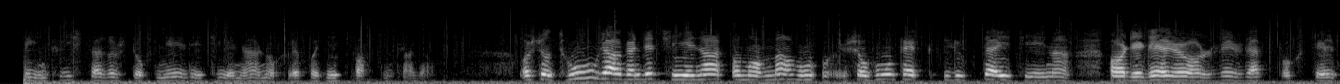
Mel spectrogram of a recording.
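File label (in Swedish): Ovansjö Gästrikland, dialekter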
